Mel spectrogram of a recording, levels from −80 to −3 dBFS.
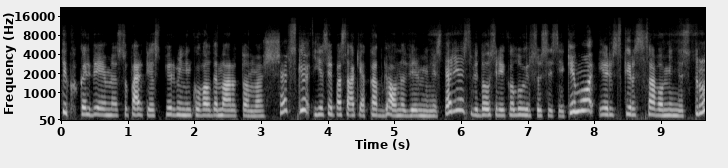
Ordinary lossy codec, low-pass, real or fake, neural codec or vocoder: Opus, 16 kbps; 14.4 kHz; fake; codec, 44.1 kHz, 2.6 kbps, SNAC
